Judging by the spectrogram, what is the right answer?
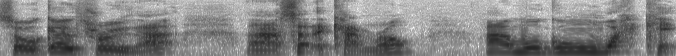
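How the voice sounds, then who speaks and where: At a moderate pace, the speaker talks with an English accent. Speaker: fossil hunter and YouTuber. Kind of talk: casual vlog narration. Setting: outdoors in back garden.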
